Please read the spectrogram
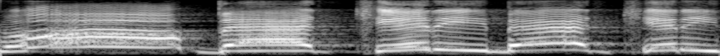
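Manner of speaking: put-on high, loud wail of a hurt child; mimicking the scratched boy screaming at the cat; imitating a child's scream. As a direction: cry out like a clawed toddler. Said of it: "the kid then starts to scream".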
